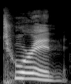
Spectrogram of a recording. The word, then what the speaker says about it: Turin: Turin, Italy, Turin. It's pronounced Turin.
